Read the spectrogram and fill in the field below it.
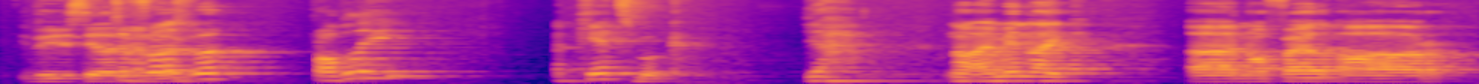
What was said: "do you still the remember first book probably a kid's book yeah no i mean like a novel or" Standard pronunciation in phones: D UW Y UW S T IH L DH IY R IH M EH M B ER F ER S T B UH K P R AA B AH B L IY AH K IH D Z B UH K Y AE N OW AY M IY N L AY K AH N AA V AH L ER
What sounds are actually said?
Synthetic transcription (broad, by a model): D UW Y UW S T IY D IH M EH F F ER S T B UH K P R AA B AH B L IY AH K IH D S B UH K Y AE N OW AY M IY N L AY K AH N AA F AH L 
